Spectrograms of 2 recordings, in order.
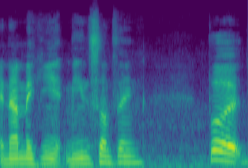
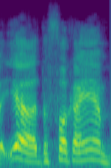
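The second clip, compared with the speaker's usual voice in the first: louder, higher defiant retort; 7 semitones higher, 4 dB louder than usual. Retold or imitated. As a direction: spit back yeah, the fuck I am. Defiant reply to snitching question.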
